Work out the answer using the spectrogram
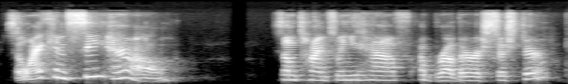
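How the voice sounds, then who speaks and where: A woman reading a picture book aloud to children, expressively, pausing to explain things directly to her young listeners. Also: mid-range voice, sing-song, a bit bright. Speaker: read-aloud storyteller.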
